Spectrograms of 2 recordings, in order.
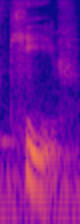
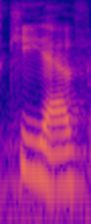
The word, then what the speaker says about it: Kyiv: So the pronunciation of the capital in Ukrainian is Kyiv, and it is Kiev in Russian.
